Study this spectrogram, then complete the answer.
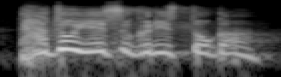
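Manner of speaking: usual speaking voice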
